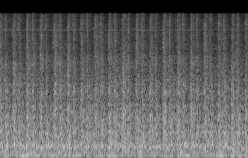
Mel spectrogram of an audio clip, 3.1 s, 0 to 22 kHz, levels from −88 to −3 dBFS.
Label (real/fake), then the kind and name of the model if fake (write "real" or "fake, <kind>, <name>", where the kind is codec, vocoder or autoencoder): real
